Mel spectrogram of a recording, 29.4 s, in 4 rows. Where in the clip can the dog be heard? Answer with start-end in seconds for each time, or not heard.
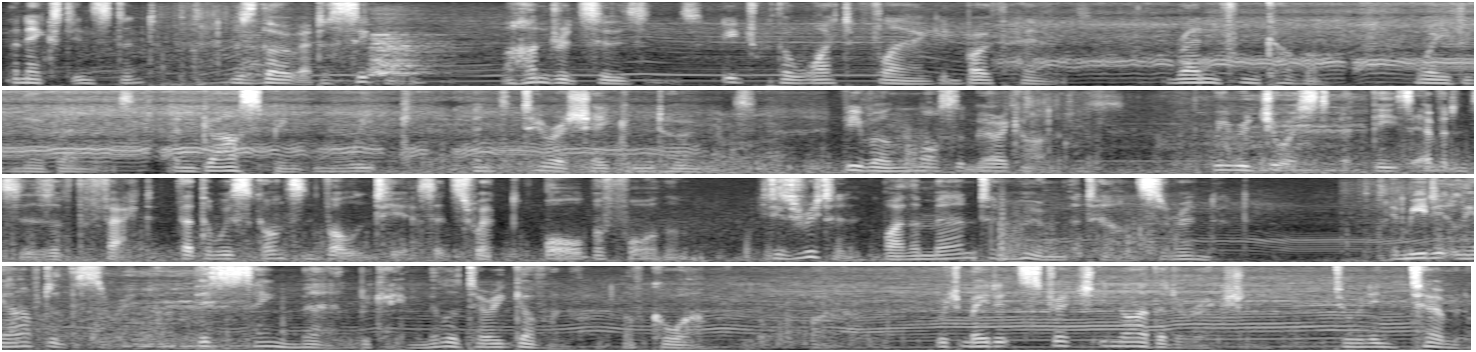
1.1-2.3.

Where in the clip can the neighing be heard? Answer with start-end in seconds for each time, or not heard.
0.8-1.9, 12.2-14.2, 21.4-23.4.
